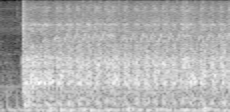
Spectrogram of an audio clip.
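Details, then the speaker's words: Imported Duramax diesel engine in a Patrol, first start attempt: hard, even cranking that never catches; no rail pressure, later traced to a loose injector connection after six and a half hours. "six and a half hours later we found a loose injector connection we just need some rail pressure"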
